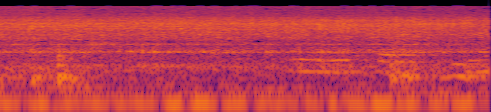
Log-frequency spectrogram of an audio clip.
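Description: Onions hitting hot oil in a handi give a steady broadband sizzle with faint hiss and bubbling, close and fairly loud, continuing evenly without talk.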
